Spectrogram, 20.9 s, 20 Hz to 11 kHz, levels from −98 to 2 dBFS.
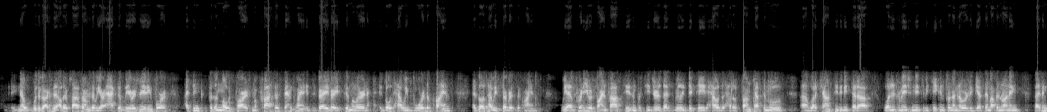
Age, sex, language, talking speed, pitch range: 30-49, male, English, 250 wpm, 120-155 Hz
